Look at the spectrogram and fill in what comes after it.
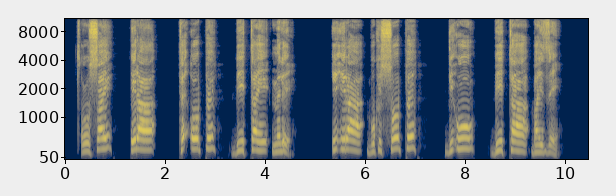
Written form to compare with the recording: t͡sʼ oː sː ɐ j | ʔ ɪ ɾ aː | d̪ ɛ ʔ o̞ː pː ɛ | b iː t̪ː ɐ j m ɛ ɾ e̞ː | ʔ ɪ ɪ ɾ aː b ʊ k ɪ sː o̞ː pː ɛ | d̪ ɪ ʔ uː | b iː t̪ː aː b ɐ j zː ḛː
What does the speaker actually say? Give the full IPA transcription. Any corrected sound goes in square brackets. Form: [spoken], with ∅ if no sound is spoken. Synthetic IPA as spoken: t͡sʼ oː sː ɐ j | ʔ ɪ ɾ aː | [t̪] ɛ ʔ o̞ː pː ɛ | b iː t̪ː ɐ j m ɛ [l] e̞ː | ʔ ɪ ɪ ɾ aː b ʊ k ɪ sː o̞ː pː ɛ | d̪ ɪ ʔ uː | b iː t̪ː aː b ɐ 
